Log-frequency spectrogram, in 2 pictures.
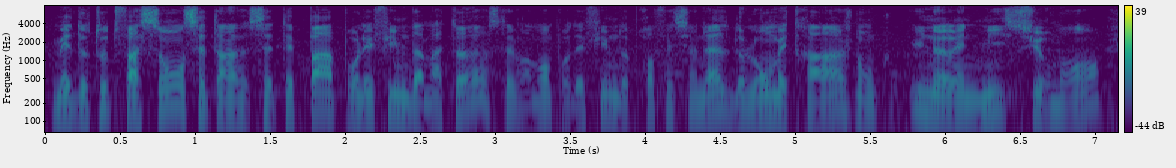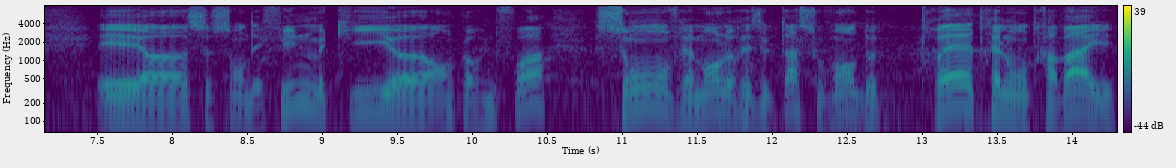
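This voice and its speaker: A man with a medium pitch and lively intonation, speaking at normal speed, answers interview questions as a film selection association member. He explains things conversationally, reworking his phrasing along the way, while faint city noise sits in the background.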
